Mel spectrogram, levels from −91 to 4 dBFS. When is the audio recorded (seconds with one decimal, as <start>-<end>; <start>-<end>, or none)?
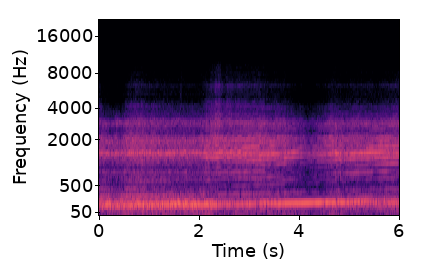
2.2-6.0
